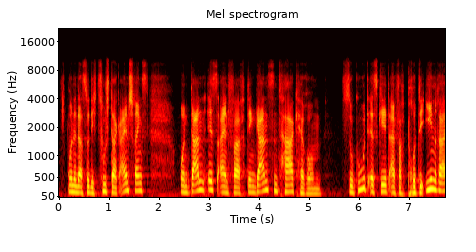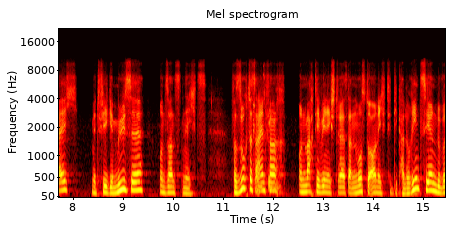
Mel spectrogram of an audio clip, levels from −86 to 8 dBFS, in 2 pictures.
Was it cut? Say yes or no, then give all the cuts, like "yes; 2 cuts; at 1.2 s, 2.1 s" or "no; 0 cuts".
yes; 1 cut; at 13.5 s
